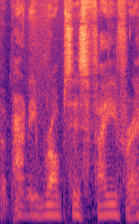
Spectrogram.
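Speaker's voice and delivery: hushed, playful, conspiratorial half-whisper. Reading out a viewer's message aloud: mock half-whisper. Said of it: "apparently I've got to whisper this".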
